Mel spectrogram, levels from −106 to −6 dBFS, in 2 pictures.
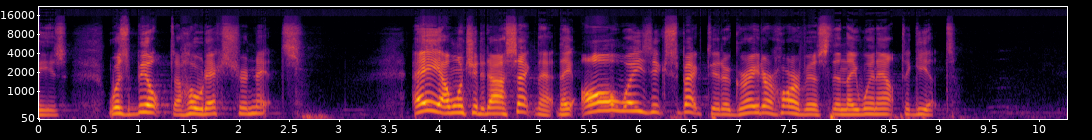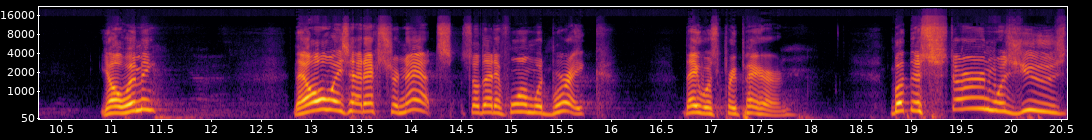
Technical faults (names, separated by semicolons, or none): none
